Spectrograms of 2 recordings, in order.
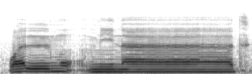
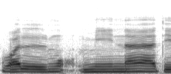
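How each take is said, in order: First: The last vowel is lengthened, ending the phrase. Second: The vowel stays short with a final short i. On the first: The reader stops at this word. "Kalau waqaf baru boleh panjang" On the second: The reader continues into the next words. "Kalau wasal disambungkan tidak boleh. ... dua harakat saja"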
